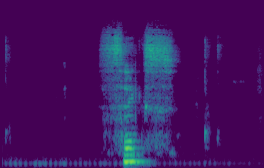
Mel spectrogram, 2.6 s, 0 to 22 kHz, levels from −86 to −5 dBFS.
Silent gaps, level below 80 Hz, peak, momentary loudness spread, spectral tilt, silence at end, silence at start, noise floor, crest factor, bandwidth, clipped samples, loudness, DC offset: none; -74 dBFS; -14 dBFS; 19 LU; -4 dB/octave; 0.55 s; 1 s; -68 dBFS; 22 dB; 12 kHz; under 0.1%; -30 LUFS; under 0.1%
